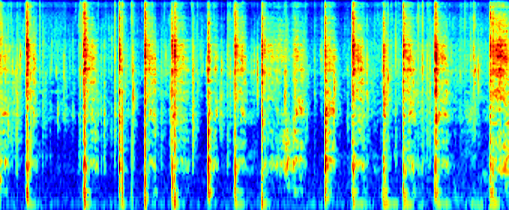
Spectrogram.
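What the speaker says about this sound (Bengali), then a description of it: "তেলের উপরে আমি একটা তেজপাতা দিয়ে দিলাম আর গোটা লঙ্কা পাঁচ ফোড়ন এটা একটু ভেজে নেব" Bay leaf, whole dried chillies and panch phoron spices spluttering in hot oil make a string of sharp, irregular pops and crackles over a quiet background sizzle, heard up close.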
